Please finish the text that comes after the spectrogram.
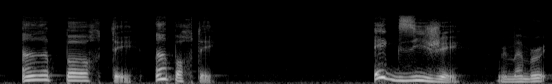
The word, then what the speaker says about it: importer: Importer, okay, I-M, then a consonant, so it's the nasal un, importer, importer.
